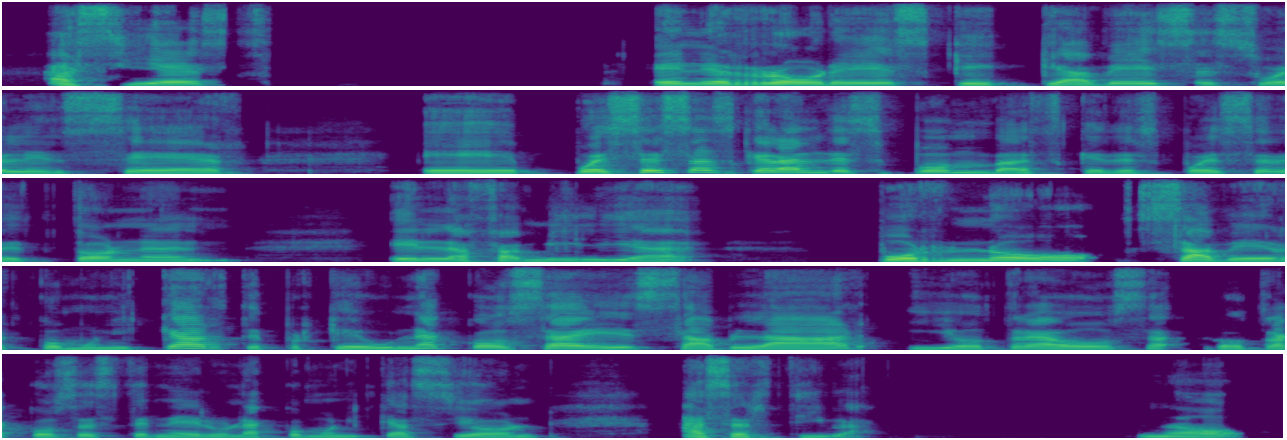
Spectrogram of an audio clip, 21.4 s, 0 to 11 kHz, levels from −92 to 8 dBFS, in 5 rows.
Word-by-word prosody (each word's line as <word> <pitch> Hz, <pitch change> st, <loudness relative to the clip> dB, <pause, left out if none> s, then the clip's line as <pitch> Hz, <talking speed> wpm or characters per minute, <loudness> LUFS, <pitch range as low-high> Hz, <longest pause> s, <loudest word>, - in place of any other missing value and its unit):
Así 180 Hz, +2 st, +1 dB
es. 195 Hz, +1 st, +1 dB, 1.3 s
En 195 Hz, +1 st, +4 dB
errores 215 Hz, +2 st, +4 dB
que 175 Hz, -3 st, -3 dB
que 175 Hz, -1 st, +1 dB
a 170 Hz, -, +4 dB
veces 195 Hz, +2 st, -2 dB
suelen 190 Hz, -3 st, -1 dB
ser, 185 Hz, 0 st, -1 dB, 0.6 s
eh, 170 Hz, 0 st, +2 dB
pues, 200 Hz, +1 st, +4 dB
esas 265 Hz, +2 st, +4 dB
grandes 230 Hz, -8 st, +2 dB
bombas 215 Hz, -9 st, -1 dB
que 165 Hz, -, -5 dB
después 165 Hz, +3 st, -3 dB
se 200 Hz, +2 st, -3 dB
detonan 170 Hz, +7 st, -3 dB, 0.5 s
en 165 Hz, 0 st, +1 dB
la 160 Hz, -, +1 dB
familia 180 Hz, 0 st, -3 dB, 0.5 s
por 180 Hz, 0 st, +6 dB
no 210 Hz, 0 st, +3 dB
saber 175 Hz, -1 st, +2 dB
comunicarte, 190 Hz, +6 st, 0 dB
porque 160 Hz, -2 st, -3 dB
una 230 Hz, +8 st, -1 dB
cosa 215 Hz, +1 st, +2 dB
es 200 Hz, 0 st, -3 dB
hablar 160 Hz, -1 st, +1 dB
y 175 Hz, -1 st, -6 dB
otra 180 Hz, +2 st, 0 dB
osa 165 Hz, +1 st, -3 dB
otra 170 Hz, +2 st, -3 dB
cosa 165 Hz, +1 st, -3 dB
es 180 Hz, 0 st, -13 dB
tener 155 Hz, -1 st, -5 dB
una 165 Hz, 0 st, -5 dB
comunicación 150 Hz, 0 st, -5 dB, 0.5 s
asertiva 165 Hz, -4 st, -3 dB, 0.9 s
¿no? 140 Hz, +10 st, -1 dB
180 Hz, 120 wpm, -22 LUFS, 165-200 Hz, 1.3 s, por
